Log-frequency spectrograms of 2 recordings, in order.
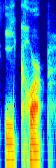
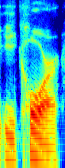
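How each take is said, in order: First: The final P sound is clearly pronounced. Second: The final P sound is left out. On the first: The speaker calls it right. "That is the correct way you say it" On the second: The speaker calls it wrong. "you don't say E Core"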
